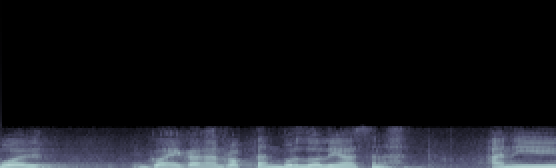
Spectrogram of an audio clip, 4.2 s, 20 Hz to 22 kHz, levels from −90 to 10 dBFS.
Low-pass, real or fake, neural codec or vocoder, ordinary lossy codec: 5.4 kHz; fake; codec, 16 kHz, 0.5 kbps, X-Codec, HuBERT features, trained on LibriSpeech; AAC, 32 kbps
